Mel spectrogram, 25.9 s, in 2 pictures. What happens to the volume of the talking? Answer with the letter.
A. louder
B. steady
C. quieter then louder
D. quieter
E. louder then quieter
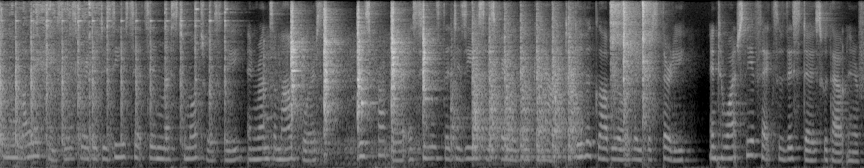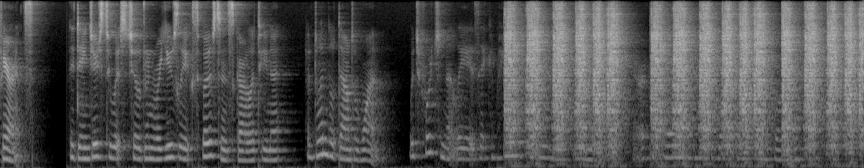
D.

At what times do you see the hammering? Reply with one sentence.
You can hear the hammering from 0.0 to 9.8 s and from 20.5 to 25.8 s.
